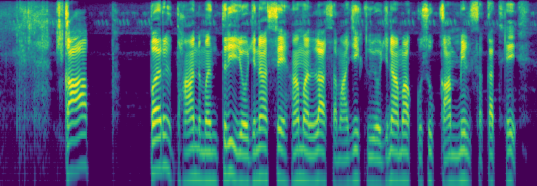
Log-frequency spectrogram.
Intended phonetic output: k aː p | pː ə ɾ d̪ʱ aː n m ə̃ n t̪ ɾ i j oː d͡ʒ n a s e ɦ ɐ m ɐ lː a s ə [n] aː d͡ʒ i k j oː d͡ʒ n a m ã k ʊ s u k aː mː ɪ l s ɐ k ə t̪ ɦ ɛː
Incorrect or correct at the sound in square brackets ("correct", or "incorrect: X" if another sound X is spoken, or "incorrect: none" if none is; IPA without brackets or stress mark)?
incorrect: m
